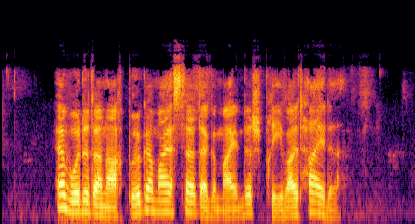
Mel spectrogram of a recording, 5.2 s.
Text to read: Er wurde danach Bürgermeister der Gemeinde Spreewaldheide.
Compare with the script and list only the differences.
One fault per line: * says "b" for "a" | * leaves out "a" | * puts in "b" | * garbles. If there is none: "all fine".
all fine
